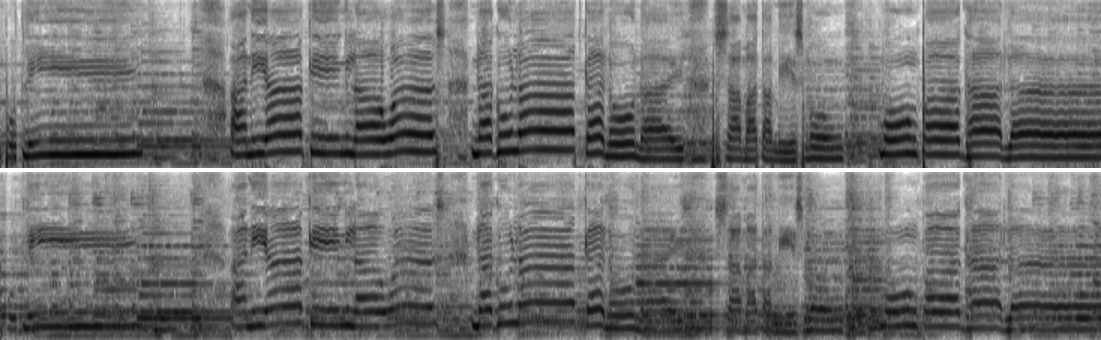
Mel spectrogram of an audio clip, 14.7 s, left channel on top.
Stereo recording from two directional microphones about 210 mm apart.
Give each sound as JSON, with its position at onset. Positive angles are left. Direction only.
{"t": 0.3, "sound": "music", "side_deg": 55}
{"t": 3.1, "sound": "music", "side_deg": 55}
{"t": 6.3, "sound": "a sound", "side_deg": 55}
{"t": 11.9, "sound": "music", "side_deg": 55}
